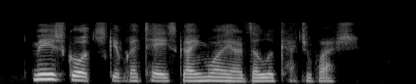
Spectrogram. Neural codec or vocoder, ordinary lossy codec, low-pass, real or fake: codec, 16 kHz, 1 kbps, X-Codec, HuBERT features, trained on LibriSpeech; AAC, 32 kbps; 7.2 kHz; fake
